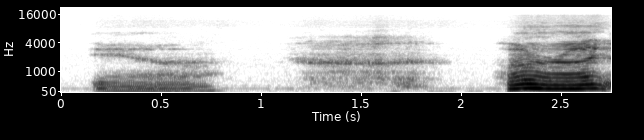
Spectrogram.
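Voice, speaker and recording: This man's voice has a dark, mellow tone. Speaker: real estate wholesaler. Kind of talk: sales call. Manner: monotone.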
